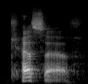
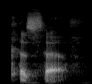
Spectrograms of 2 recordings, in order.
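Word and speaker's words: כסף: That's not so important, but in this case, when this happens, the first syllable is almost always the accented syllable. So it's kesef, not kasef.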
